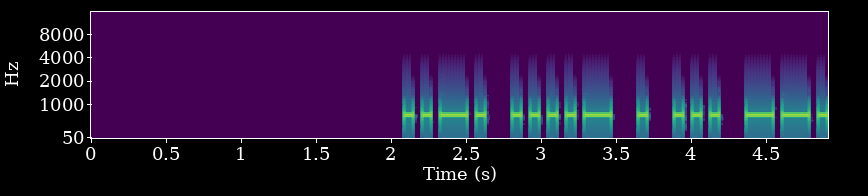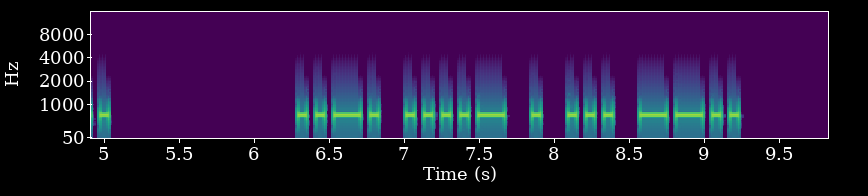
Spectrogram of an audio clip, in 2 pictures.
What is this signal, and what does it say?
Morse code, heard as a keyed tone, about 20 wpm, 700 Hz. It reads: F4ESZ F4ESZ
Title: DXCC-100 Call Signs - 5 Characters - Repeated 2x - 20wpm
